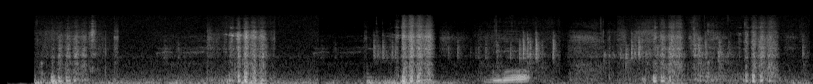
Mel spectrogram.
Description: Panthera tigris sad

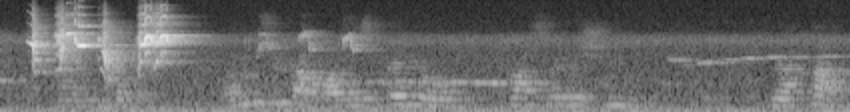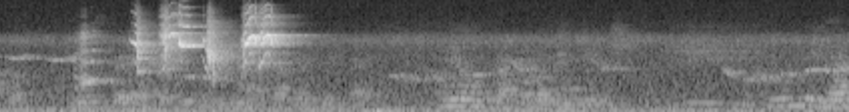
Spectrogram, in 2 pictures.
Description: Leucopsar rothschildi

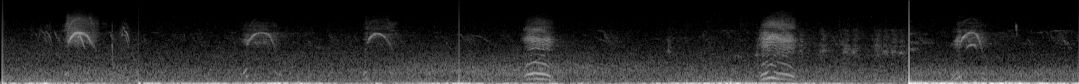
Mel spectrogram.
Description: Antidorcas marsupialis alarm

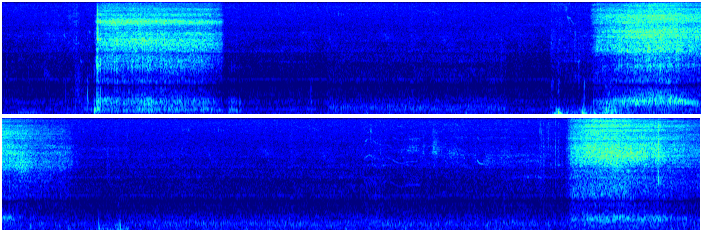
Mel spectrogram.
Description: Zaglossus bruijni

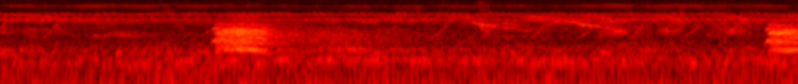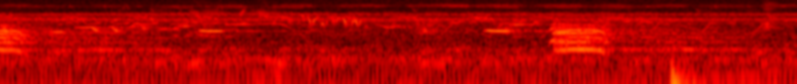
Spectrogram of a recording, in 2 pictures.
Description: Muntiacus vaginalis alarm

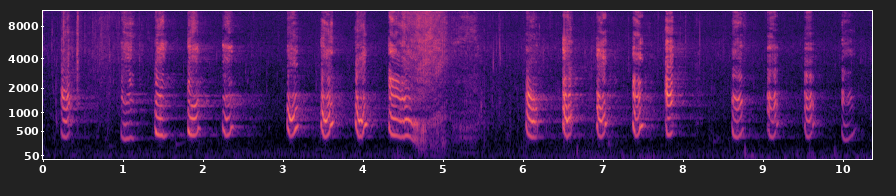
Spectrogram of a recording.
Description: Zalophus californianus

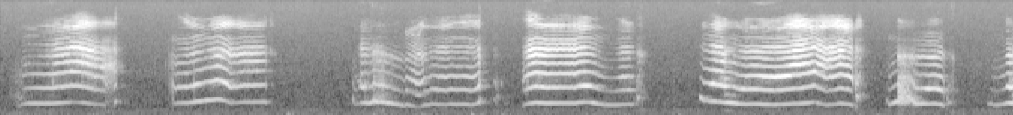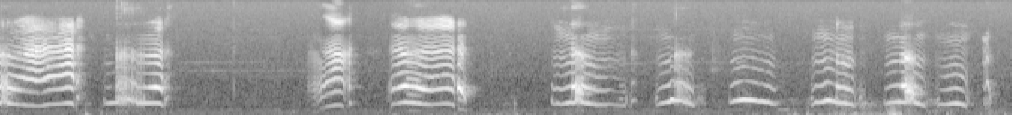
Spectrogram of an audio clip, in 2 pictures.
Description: Homo sapiens whine

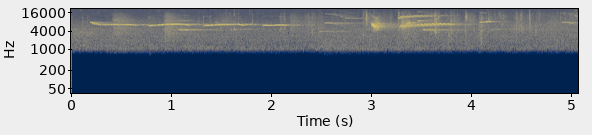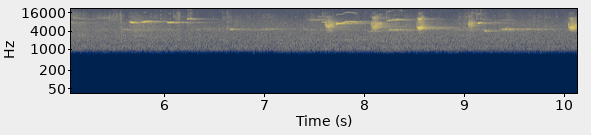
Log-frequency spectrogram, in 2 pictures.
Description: Saguinus midas group

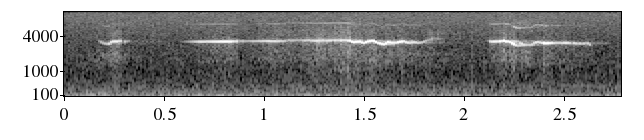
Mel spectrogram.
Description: Canis familiaris; darial

